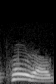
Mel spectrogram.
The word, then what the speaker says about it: Cairo: Oddly enough, though, Illinois is sometimes referred to as Egypt because the fertility of the soil in and around Cairo, or Cairo giving it the Illinois pronunciation, resembles that of its Egyptian namesake.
